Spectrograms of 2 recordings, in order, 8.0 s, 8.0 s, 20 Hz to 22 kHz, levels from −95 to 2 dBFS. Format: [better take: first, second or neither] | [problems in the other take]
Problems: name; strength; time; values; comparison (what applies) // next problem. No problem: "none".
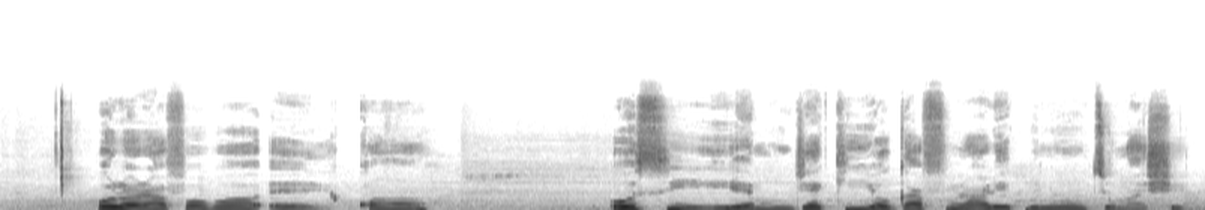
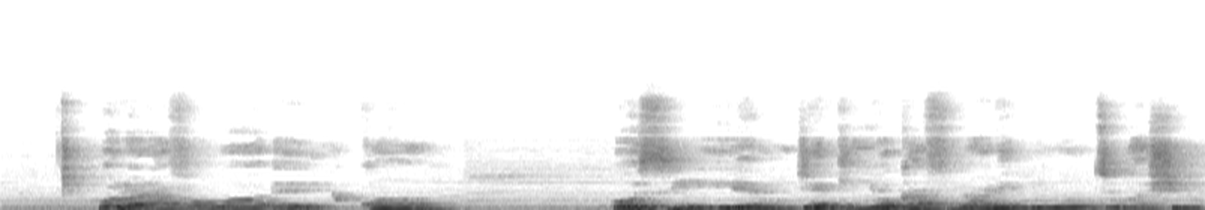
first | room echo; dies away in 0.6 s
